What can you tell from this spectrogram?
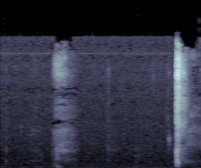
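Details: Baby sneezing: a soft breathy burst, then one sharp, hissing sneeze in a quiet room.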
